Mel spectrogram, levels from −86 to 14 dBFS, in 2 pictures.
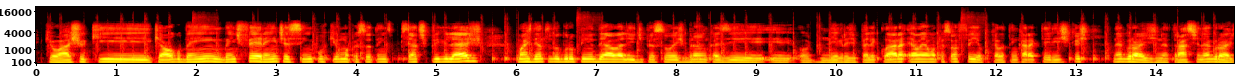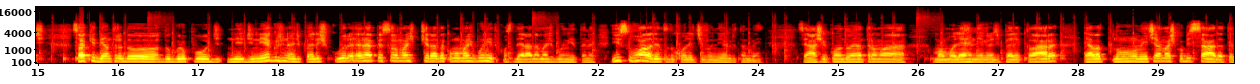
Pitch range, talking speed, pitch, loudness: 125-150 Hz, 195 wpm, 135 Hz, -17 LUFS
